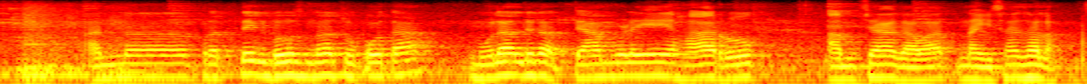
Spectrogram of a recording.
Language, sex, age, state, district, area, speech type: Marathi, male, 18-30, Maharashtra, Akola, rural, spontaneous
